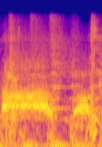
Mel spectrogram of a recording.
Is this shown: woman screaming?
yes

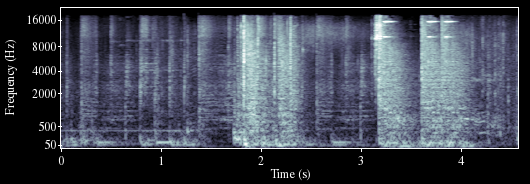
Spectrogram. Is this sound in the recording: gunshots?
yes

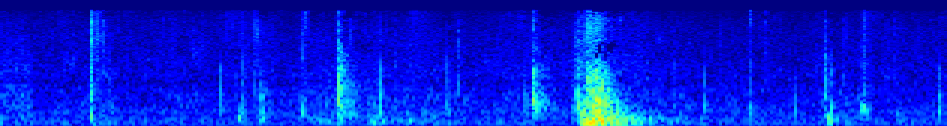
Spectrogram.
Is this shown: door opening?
yes

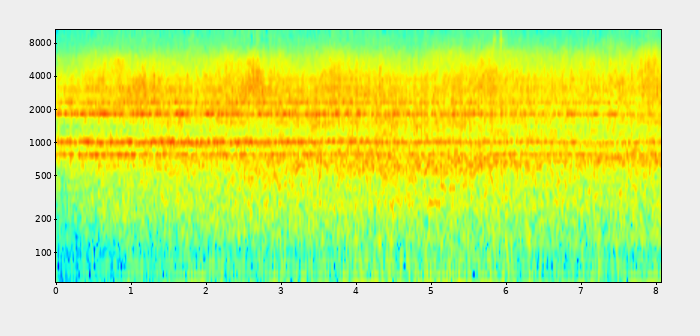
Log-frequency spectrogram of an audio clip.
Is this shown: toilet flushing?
no

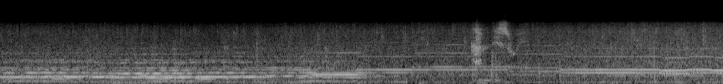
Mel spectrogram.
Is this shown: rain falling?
yes

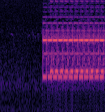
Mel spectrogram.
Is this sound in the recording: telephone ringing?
yes

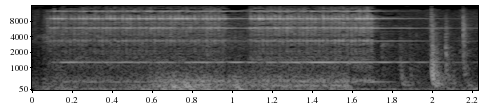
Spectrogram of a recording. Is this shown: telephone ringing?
yes

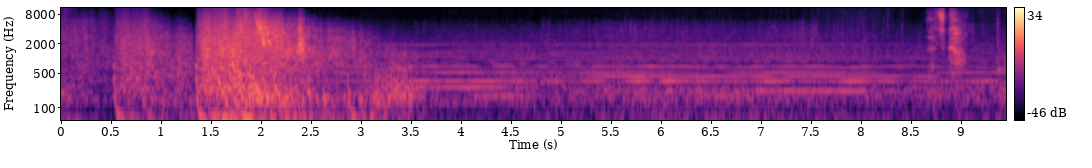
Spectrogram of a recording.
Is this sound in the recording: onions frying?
no

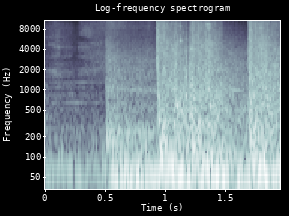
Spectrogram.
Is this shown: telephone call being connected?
no

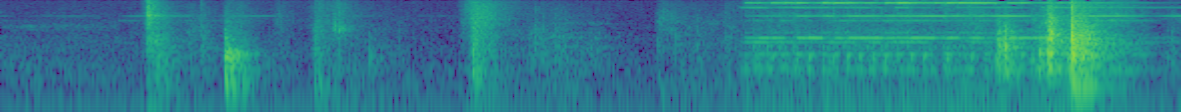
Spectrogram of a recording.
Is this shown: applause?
no

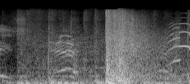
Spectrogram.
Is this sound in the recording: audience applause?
no

